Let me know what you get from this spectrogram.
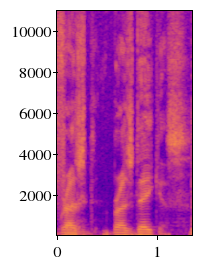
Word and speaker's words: Brazdeikis: Brazdeikis. – There we go. – Iggy Brazdeikis.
